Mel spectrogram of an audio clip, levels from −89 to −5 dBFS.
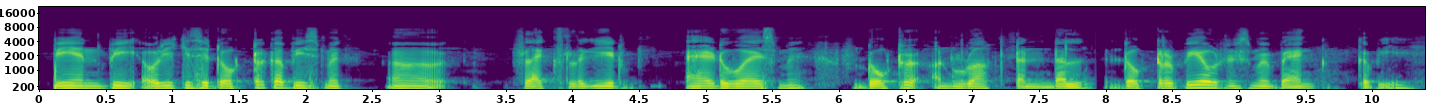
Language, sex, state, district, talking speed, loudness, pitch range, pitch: Hindi, male, Uttar Pradesh, Varanasi, 145 wpm, -16 LUFS, 120-135 Hz, 125 Hz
